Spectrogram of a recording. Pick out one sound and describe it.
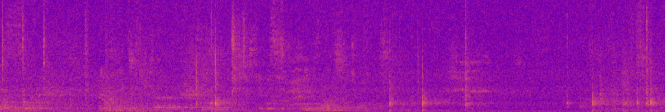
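Tennis balls pop off rackets in a large echoing hall.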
